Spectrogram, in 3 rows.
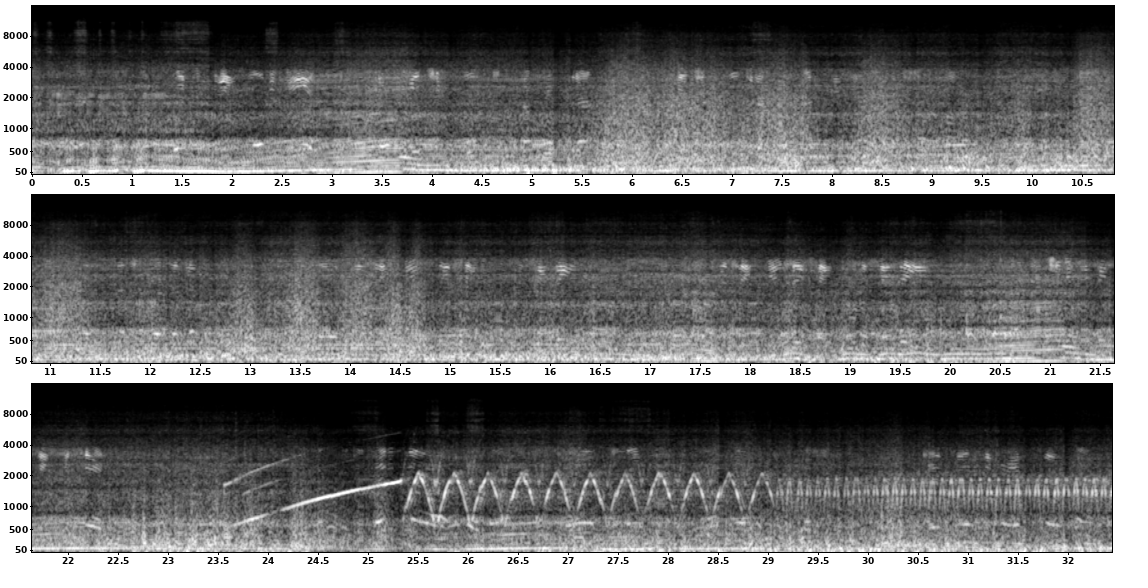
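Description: Motorcycle engines running and revving on a street ride. About 23 seconds in, a police siren winds up in a rising wail and then switches to a fast warbling yelp.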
